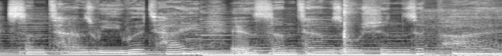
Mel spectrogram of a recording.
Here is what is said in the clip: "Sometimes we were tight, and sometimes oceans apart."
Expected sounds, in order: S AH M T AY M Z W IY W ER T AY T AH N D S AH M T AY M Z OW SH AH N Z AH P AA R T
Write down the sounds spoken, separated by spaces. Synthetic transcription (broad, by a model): S AH M T AY M Z W IY W ER T AY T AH N S AH M T AY M Z OW SH AH N Z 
